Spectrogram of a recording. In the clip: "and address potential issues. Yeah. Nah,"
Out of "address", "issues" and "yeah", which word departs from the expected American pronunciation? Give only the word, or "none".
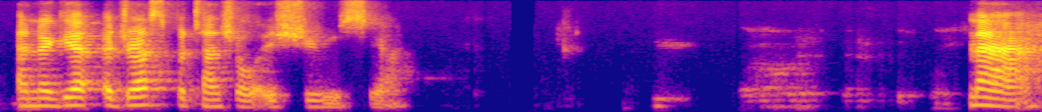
none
